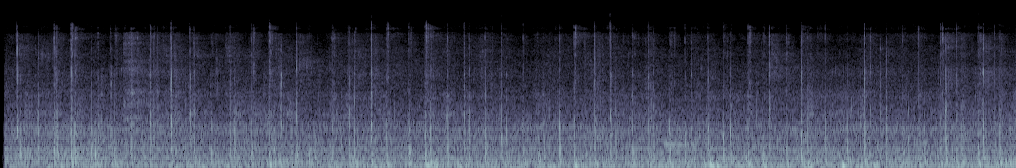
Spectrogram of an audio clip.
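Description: Irregular footsteps on a hard, polished terminal floor, over a steady low background rumble of a large airport hall.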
